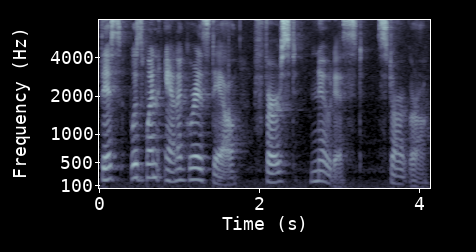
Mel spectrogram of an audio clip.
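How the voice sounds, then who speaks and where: A woman teacher reading a novel aloud to students in an expressive, instructive way, pausing to give guidance. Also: fairly low pitch, vocal fry. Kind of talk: read-aloud lesson, narration with spoken instructions.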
